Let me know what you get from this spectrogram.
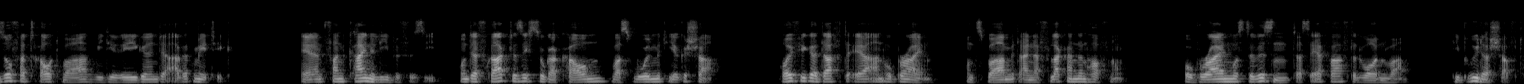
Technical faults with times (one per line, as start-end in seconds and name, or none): none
